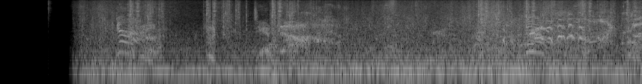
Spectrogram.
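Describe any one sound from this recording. Explosions boom with a deep rumble.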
